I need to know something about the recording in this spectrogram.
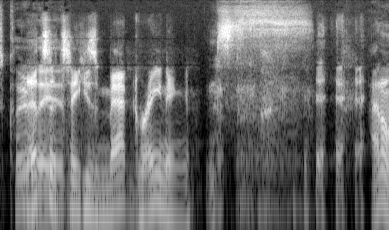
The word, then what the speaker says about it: Groening: He's Matt Groening. I don't like that name. It does not sound. I thought it was groaning. until you Yeah, said it's it. not spelled like graining, and that's how you say it, and it makes me mad.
